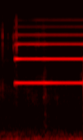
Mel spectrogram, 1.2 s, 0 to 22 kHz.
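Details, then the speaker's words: 2005.5 Audi A4 fuel door release circuit, multimeter continuity test through an extension lead to the front of the car: a sharp steady high-pitched beep over quiet shop background. The wire has continuity and reads as expected. "Perfect. And I don't know if you could see the screen here, but you got 6 amps of resistance, which is exactly what that wire should be as far as I know."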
